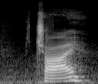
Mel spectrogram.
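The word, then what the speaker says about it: chi: So this thing here is chai. So that's how it's it's pronounced. Chai. chai square distribution you may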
